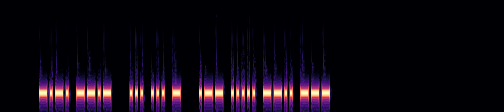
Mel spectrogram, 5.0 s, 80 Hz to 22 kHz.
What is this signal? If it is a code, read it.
Morse code, heard as a keyed tone, about 46 wpm, 700 Hz. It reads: CQ SST W5ZO
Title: K1USN SST QSO Practice - 45wpm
